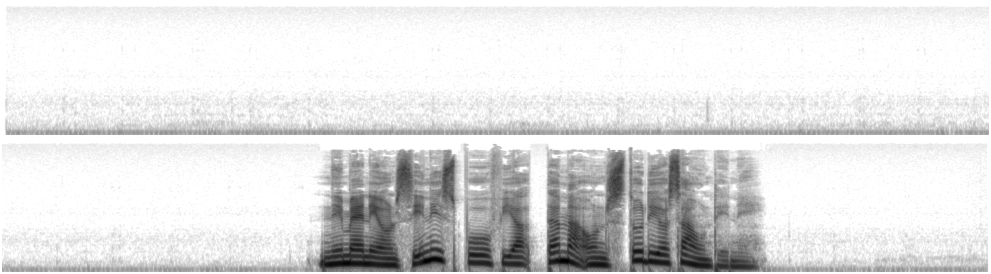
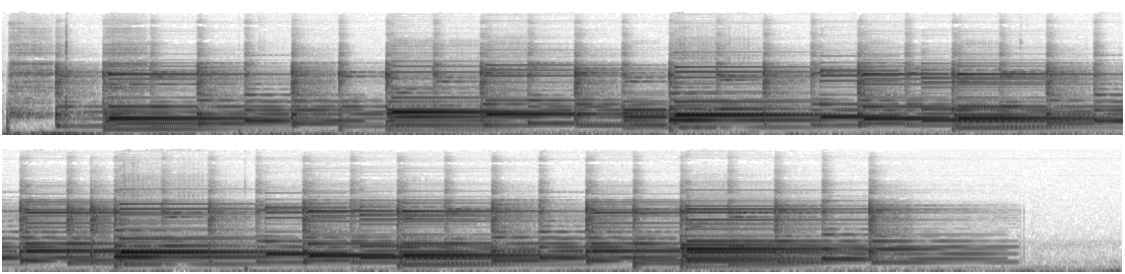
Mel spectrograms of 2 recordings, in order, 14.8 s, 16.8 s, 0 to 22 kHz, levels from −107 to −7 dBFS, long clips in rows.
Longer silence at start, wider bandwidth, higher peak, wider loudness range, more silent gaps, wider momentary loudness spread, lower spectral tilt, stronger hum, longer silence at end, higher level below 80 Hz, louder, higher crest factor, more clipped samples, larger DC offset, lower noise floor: first, 9.8 s vs 0 s; first, 16 kHz vs 9.6 kHz; first, -4 dBFS vs -8 dBFS; about the same, 5 LU vs 3 LU; neither; second, 8 LU vs 11 LU; about the same, -5 dB/octave vs -5 dB/octave; neither; first, 1.75 s vs 0.85 s; about the same, -56 dBFS vs -60 dBFS; first, -18 LUFS vs -25 LUFS; about the same, 20 dB vs 16 dB; neither; neither; first, -73 dBFS vs -60 dBFS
